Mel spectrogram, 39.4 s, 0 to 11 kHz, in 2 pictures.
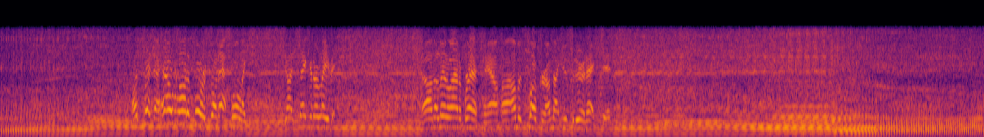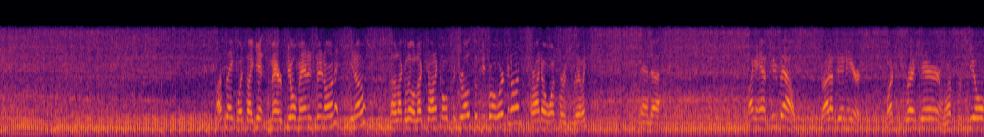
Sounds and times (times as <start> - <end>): Idling: 0.0 - 39.3
Speech: 2.6 - 5.0, 5.6 - 6.8, 8.4 - 12.2, 24.0 - 31.4, 32.5 - 33.0, 34.6 - 39.3.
